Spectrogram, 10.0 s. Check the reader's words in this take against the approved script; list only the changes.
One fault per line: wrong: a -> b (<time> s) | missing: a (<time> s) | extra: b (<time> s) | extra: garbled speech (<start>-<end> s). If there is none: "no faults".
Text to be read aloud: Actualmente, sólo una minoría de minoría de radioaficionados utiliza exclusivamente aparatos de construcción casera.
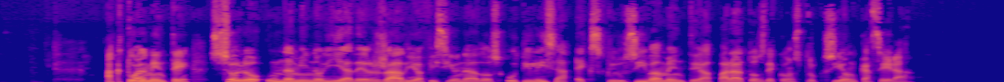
missing: minoría de (3.8 s)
